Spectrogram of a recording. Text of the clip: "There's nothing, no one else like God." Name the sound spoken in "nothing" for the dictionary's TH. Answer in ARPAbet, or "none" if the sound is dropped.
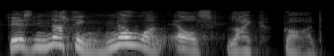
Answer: TH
